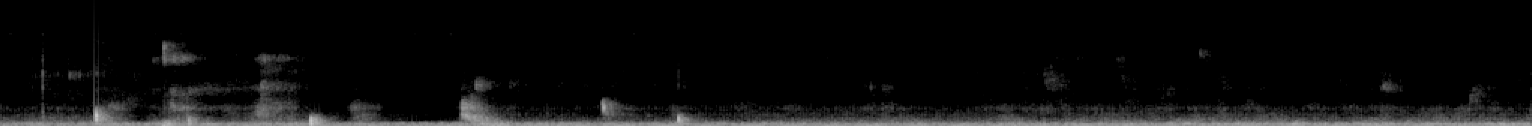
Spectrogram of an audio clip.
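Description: An oven fan hums steadily.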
